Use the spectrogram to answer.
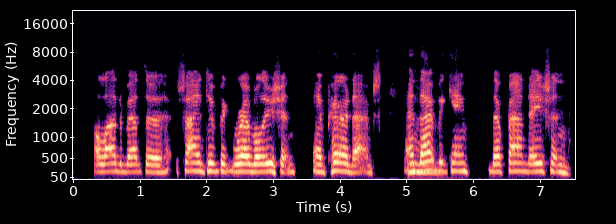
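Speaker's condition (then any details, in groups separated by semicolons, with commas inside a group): ALS; hands affected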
